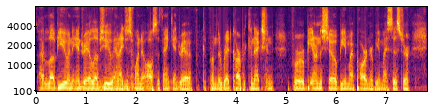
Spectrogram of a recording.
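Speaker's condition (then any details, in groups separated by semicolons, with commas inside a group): No condition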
